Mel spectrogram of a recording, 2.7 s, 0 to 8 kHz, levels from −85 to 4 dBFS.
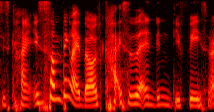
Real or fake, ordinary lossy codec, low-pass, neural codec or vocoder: real; none; none; none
